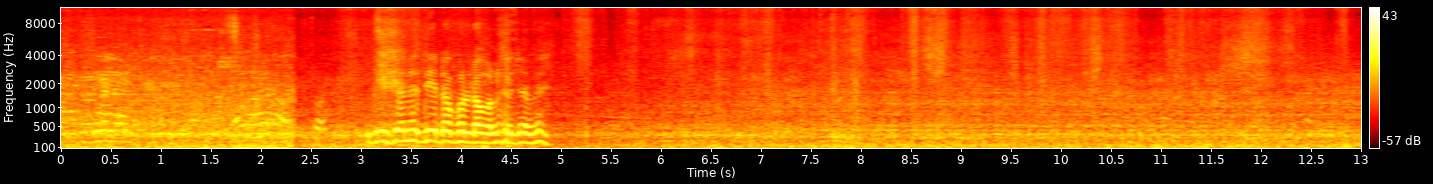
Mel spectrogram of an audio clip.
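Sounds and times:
crowded indoor market rumble: 0:00.0 - 0:13.0.

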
